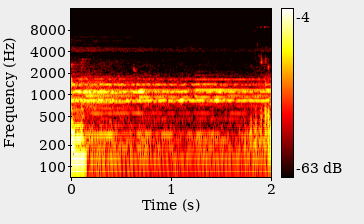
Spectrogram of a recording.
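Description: Faint background music: soft, sustained held tones with no beat, under a pause in the narration.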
